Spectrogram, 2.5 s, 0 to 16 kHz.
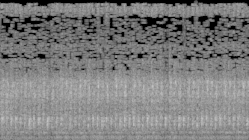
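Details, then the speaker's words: Mitsubishi L300 diesel with free-flow exhaust, mid-restoration, owner complaining of weak power: loud lumpy, unsteady idle with engine shaking; mechanic suspects the timing belt, and the injection pump was found badly worn inside; rotor head later upgraded to 12mm. "Ini kita lihat untuk mesinnya ini pincang dan goyang saya curiga ini timing Belnya ada kendala"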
